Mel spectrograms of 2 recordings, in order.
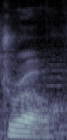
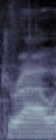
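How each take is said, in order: First: The vowel rhymes with crow. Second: The vowel rhymes with cow. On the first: This is the personally preferred pronunciation. "It was like it rhymed with crow, not cow" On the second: This is the official pronunciation. "I think officially it's a Drow elf"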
